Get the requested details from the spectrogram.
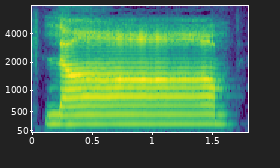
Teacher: जो हमारी जबान की करवट है आखिर से ले नोक तक का हिस्सा वह अगले जो हमारे दांत हैं उनके मसूड़ों से लगेगी तो लाम अदा होगा · جو ہماری زبان کی کروٹ ہے آخر سے لے کے نوک تک کا حصہ وہ اگلے جو ہمارے دانت ہیں ان کے مسوڑوں سے لگے گی تو لام ادا ہوگا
